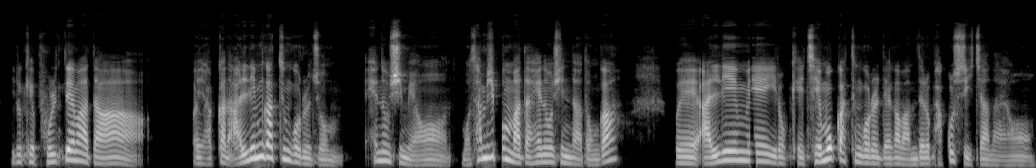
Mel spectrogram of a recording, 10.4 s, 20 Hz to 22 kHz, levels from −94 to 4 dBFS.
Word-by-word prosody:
이렇게 170 0 -7
볼 175 +1 -4
때마다 145 - +2 0.6
약간 130 -1 -4
알림 250 - +4
같은 265 -5 +3
거를 145 -6 -3
좀 115 -5 -9 0.3
해 200 - -4
놓으시면 115 - +1
뭐 115 - -13
30 250 - +1
마다 155 -6 +2
해 165 +3 -2
놓으신다든가 165 - -2 0.5
왜 145 -2 0
알림에 205 +9 +2 0.2
이렇게 145 -1 -5
제목 185 - +4
같은 190 -7 -1
거를 150 -2 -1
내가 135 0 -4
마음대로 125 +2 -3
바꿀 200 - -7
수 - - -4
있잖아요. 105 -5 -9
150 Hz, 330 characters per minute, -23 LUFS, 130-195 Hz, 0.6 s, 알림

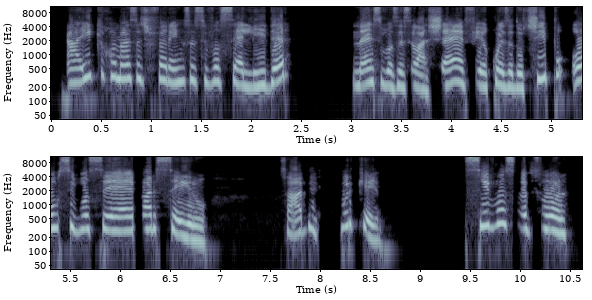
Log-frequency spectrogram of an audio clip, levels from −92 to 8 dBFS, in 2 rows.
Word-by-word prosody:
Aí 255 +7 +1
que 370 - -9
começa 315 -2 0
a - - 0
diferença, 270 -1 -1
se 265 - -5
você 265 0 -1
é 230 - +3
líder, 225 - +1 0.6
né, 225 +3 +2
se 255 -1 -2
você, 220 -1 -1
sei 215 - -4
lá, 185 - +2
chefe, 235 +1 +2
coisa 210 0 0
do 195 - +1
tipo, 320 - -1
ou 300 +4 +3
se 335 - 0
você 300 +2 -1
é 275 0 +4
parceiro. 235 - +1 0.7
Sabe 300 -7 -1 0.2
por 355 +3 -1
quê? 185 - -1 0.8
Se 355 0 +3
você 380 -2 0 0.2
for 285 -5 +3
270 Hz, 165 wpm, -24 LUFS, 225-310 Hz, 0.8 s, é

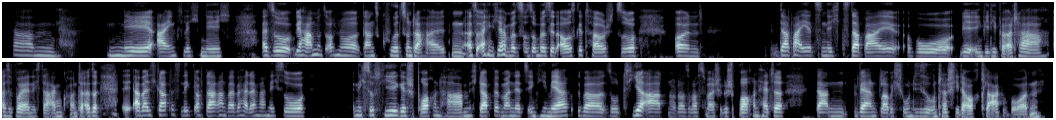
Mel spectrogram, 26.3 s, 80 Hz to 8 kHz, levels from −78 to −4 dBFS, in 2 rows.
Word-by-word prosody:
Ähm. 180 -4 -9 0.6
Ne, 175 -1 0
eigentlich 165 +1 -1
nicht. 155 0 -7 0.4
Also, 185 0 +1
wir 190 - +1
haben 170 +5 +5
uns 210 - -12
auch 175 +2 -4
nur 180 -4 -2
ganz 170 +1 -2
kurz 180 -1 -3
unterhalten. 150 -2 0
Also, 170 - +3
eigentlich 200 -1 +2
haben 200 -4 +3
wir 175 - +3
uns 170 - -6
da 170 - -8
so 170 - -2
'n - - -9
bisschen 170 -1 0
ausgetauscht, 160 0 +1
so, 165 +1 0 0.5
und 165 -3 +1 0.8
da 185 -1 +2
war 200 - +5
jetzt 180 +1 -5
nichts 170 -1 -11
dabei, 160 -2 +3 0.2
wo 155 -2 -1
wir 165 - -2
irgendwie 155 0 -7
die 155 0 -9
Wörter 150 -1 +1
also, 170 -2 -4
wo 160 - +4
er 140 -1 +4
nicht 140 0 -14
sagen 140 +3 -1
konnte. - - -3
Also, - - +4 0.4
aber 190 0 +7
ich 190 0 -9
glaube, 200 0 +3
das 220 -3 -17
liegt 185 0 -7
auch 185 - -3
daran, 180 +2 +2
weil 170 0 -1
wir 180 - -6
halt - - -2
einfach 175 0 -4
nicht 165 -1 -11
so 165 -1 +1 0.6
nicht 185 +1 -5
so 195 - -2
viel 190 -1 0
gesprochen 170 0 +1
haben. 145 +2 0
Ich 165 - -13
glaube, 165 0 +6
wenn 180 - -3
man 160 0 -1
jetzt 160 0 -5
irgendwie 165 +1 -9
mehr 165 +3 +5
über 160 -5 +2
so 160 +1 -9
Tierarten 155 -5 +3
oder 155 +3 -6
so 155 - -15
was 155 0 -5
zum - - -11
Beispiel 140 - -4
gesprochen 155 +1 +1
hätte, 160 0 +2 0.4
dann 155 0 +1
wären, 155 -1 +3
glaube 145 0 +1
ich, - - -9
schon 155 +1 -9
diese 150 -1 -7
Unterschiede 145 +1 0
auch 125 - +3
klar - - +3
geworden. - - -3
165 Hz, 200 wpm, -25 LUFS, 155-180 Hz, 0.8 s, aber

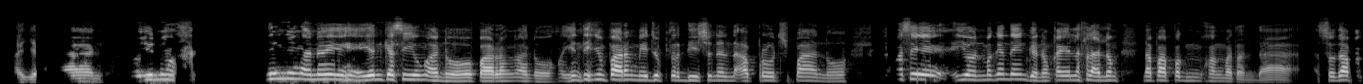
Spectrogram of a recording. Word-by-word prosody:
Ayan. 145 - -4 0.3
So, 200 - -6
'yon 225 +1 +4
'yong 220 - 0 0.9
'yon 260 +1 +4
'yong 260 -2 +3
ano, 230 0 +3
eh, 215 -4 +5
'yan 220 - +5
kasi 230 0 +4
'yong 220 -1 +3
ano, 160 -3 +2
parang 160 0 +3
ano, 140 -5 -6
'yon 200 +7 -3
din 230 +1 -1
'yong 220 - -13
parang 220 -1 +6
medyo 200 0 0
traditional 190 0 -4
na 170 - -1
approach 180 +2 -6
pa, 180 -2 -2
'no? 145 -1 -10 0.4
So, - - -25
kasi, - - 0 0.4
iyon 220 -2 0
maganda 240 +2 -1
'yong 230 - -5
gano'n, 175 -2 -2
kaya 200 0 0
lang 200 - -4
lalong 195 -2 0 0.2
napapag-mukhang 180 -4 -4
matanda. 110 -6 -9 0.2
So, 185 - -7
dapat 205 0 +1
190 Hz, 165 wpm, -21 LUFS, 160-220 Hz, 0.9 s, parang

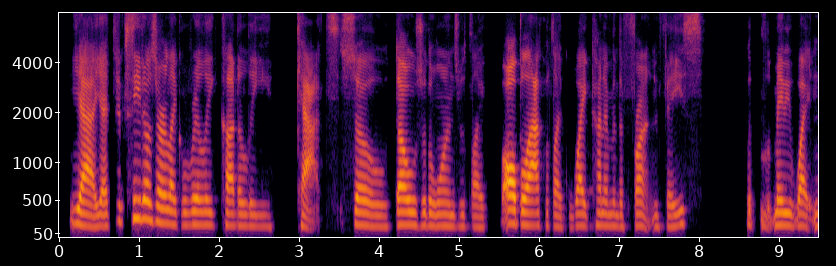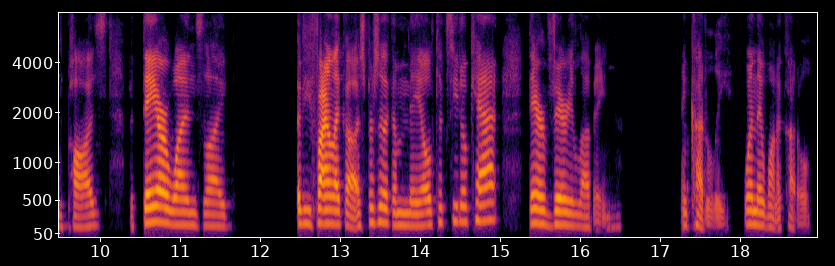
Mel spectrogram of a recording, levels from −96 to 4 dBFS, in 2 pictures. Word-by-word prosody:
Yeah, 165 -6 +4
yeah, 150 +2 -1
tuxedos 230 +4 -1
are, 195 -1 +3
like, 175 -2 -1
really 170 -1 -2
cuddly 155 -3 -4 0.3
cats. - - -2
So, 150 -4 -2
those 170 -1 +3
are - - -3
the 160 -1 -4
ones 150 -1 -6
with, 150 -1 -14
like, 135 -1 -8 0.2
all 185 -1 +8
black 165 -2 +4
with, 160 -1 -15
like, 140 -2 -6
white 155 +1 -3
kind 165 0 -5
of 155 0 -7
in 150 - -9
the 150 - -10
front 155 0 -5
and 145 - -14
face 155 +6 -6 0.5
with - - -10
l - - -13
maybe 165 0 +1
whitened 155 -2 -4
paws. 145 +2 -3 0.3
But 135 - -18
they 200 +2 +8
are 200 -2 +8
ones, 170 -3 0
like 155 -2 -4 0.9
If 180 - +2
you 185 -1 -3
find, 185 0 +9
like, 175 -1 +3
a - - +2
especially 200 +5 -2
like 185 -4 -1
a - - -3
male 160 +1 -1
tuxedo 205 +3 -6
cat, 230 +2 +2 0.4
they're 190 -1 +4
very 170 0 +2
loving 140 -1 -10 0.8
and - - -9
cuddly 90 +1 -8
when 180 0 0
they 165 - 0
wanna 145 -6 -7
cuddle. 95 -6 -13
160 Hz, 180 wpm, -24 LUFS, 150-180 Hz, 0.9 s, find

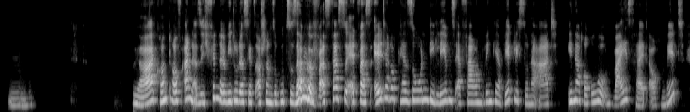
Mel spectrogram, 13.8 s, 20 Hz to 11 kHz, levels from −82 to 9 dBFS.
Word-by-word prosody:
Mhm. 160 +2 -18 2.0
Ja, 205 +6 +5
kommt 285 +5 +2
drauf 255 -1 +2
an. 300 -1 +4
Also, 220 -3 -3
ich 225 0 -1
finde, 305 -8 0
wie 245 - +2
du 265 +1 0
das 245 -1 +2
jetzt 235 0 -4
auch 225 - -1
schon 230 -1 0
so 230 - -4
gut 245 +2 -5
zusammengefasst 240 +2 +5
hast, 320 0 +3
so 275 - 0
etwas 245 -1 +2
ältere 310 +6 +2
Personen 275 +1 -2
die 265 -4 -1
Lebenserfahrung 225 -2 -3
bringt 240 +2 -5
ja 220 -3 -7
wirklich 265 +1 -4
so 205 - -10
'ne 195 0 -8
Art 195 +1 -5 0.2
innere 260 -2 -1
Ruhe 245 +2 -4
und 205 -2 -14
Weisheit 175 - -3
auch 165 0 -11
mit. 415 - -6
245 Hz, 155 wpm, -19 LUFS, 215-275 Hz, 2.0 s, Ja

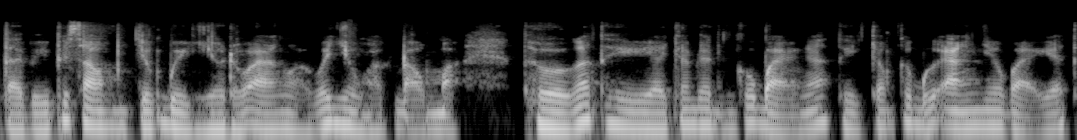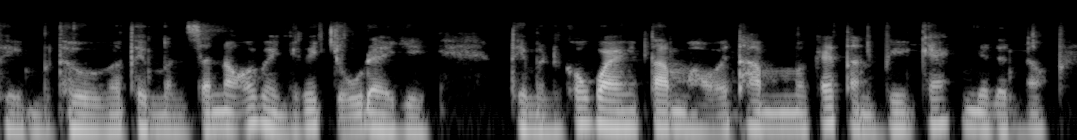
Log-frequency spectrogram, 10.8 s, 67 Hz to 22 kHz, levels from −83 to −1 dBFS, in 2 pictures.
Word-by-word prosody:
tại 100 -1 +3
vì 100 +1 -1
biết 150 - 0
sao 120 - +8
hông? 115 0 -1
Chuẩn 115 +2 0
bị 115 -4 +2
nhiều 105 +1 0
đồ 100 - +1
ăn 105 -1 +4
rồi, 95 -2 -4
với 125 +3 +2
nhiều 120 -4 +2
hoạt 95 0 -7
động 90 +2 0
mà, - - +2 0.3
thường 115 -3 +4
á 145 - +6
thì, 115 -4 +1
ờ, 105 - +2
trong 125 0 -1
gia 120 - +1
đình 105 -1 -9
của 135 +4 -1
bạn 95 -4 +3
á, 125 +4 0
thì 110 - -4
trong 115 - -3
cái 135 +1 -4
bữa 130 - 0
ăn 115 -1 +7
như 115 -1 0
vậy 105 -3 -1
á 105 - -1
thì 105 - -6 0.2
thường 100 -3 -3
thì 110 - -2
mình 95 -2 -8
sẽ 105 +4 0
nói 110 +4 0
về 115 - -1
những 95 +2 -10
cái 115 - -2
chủ 95 +2 -2
đề 105 -3 0
gì? 90 -2 -7 0.4
Thì 110 - -4
mình 95 -2 -7
có 125 - -2
quan 115 -2 +5
tâm 110 -1 +3
hỏi 95 0 -5
thăm 105 -2 -1
các 130 +1 0
thành 105 - -2
viên 110 -1 -5
khác 125 +5 -2
trong 115 -2 -5
gia 105 - -3
đình 100 -1 -7
hông? 100 - -7
110 Hz, 340 wpm, -26 LUFS, 100-115 Hz, 0.4 s, sao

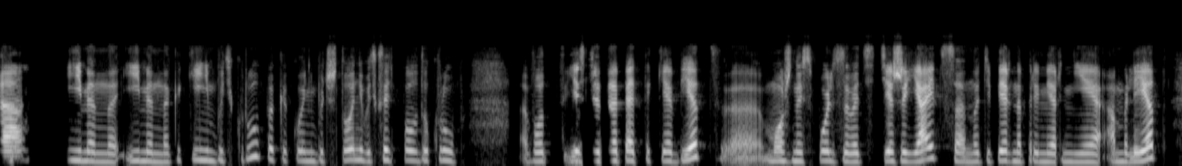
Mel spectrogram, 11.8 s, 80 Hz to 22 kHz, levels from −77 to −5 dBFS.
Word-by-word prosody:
Да. 115 0 +6 0.4
Именно 215 -4 0
именно 210 -2 -3
какие-нибудь 235 0 -5
крупы, 280 0 -6
какой-нибудь 220 -2 -9
что-нибудь, 235 -2 -2
кстати, 240 -2 -2
по - - -39
поводу 230 -1 -4
круп, 225 -4 -7 0.5
а - - -11
вот 210 0 -4
если 220 0 -1
это 220 - +3
опять-таки 225 0 +1
обед, 275 +9 +2
э, - - -6
можно 215 0 -1
использовать 205 -2 -3
те 220 0 +4
же 215 0 +8
яйца, 235 +7 +5
но 205 +1 -6
теперь, 215 +2 +3
например, 205 -1 -2
не 195 -1 +1
омлет, 230 +8 +3
215 Hz, 140 wpm, -24 LUFS, 205-230 Hz, 0.5 s, же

